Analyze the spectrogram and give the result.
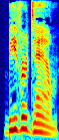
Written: beaver dam

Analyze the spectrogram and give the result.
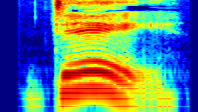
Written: Day

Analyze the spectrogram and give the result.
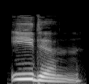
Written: eden

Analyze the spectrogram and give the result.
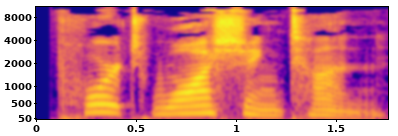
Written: port washington

